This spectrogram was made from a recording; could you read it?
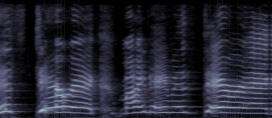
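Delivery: acted insistent yell, high and drawn-out. Retelling a drive-through order: imitating someone yelling. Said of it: "Derek starts yelling over the top of me".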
